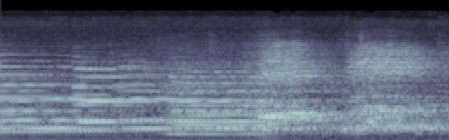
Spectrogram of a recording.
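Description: A children's choir singing together, coming in on a new phrase at the start.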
